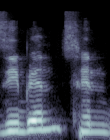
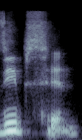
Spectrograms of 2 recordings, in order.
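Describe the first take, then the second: First: The word starts with full 'sieben' before 'zehn'. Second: The word starts with short 'sieb' before 'zehn'. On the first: The speaker calls it wrong. "তখন আমরা জিবেন সেন বলবো না" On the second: The speaker calls it right. "তখন আমরা বলবো জিপসেন"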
